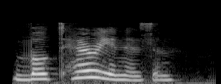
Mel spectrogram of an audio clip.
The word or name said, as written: voltairianism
